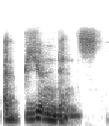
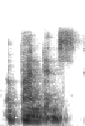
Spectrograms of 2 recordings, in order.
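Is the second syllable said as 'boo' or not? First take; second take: boo; not boo. First: The second syllable is said as 'bu'. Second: The second syllable is not said as 'bu'. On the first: The speaker calls it wrong. "Karena ini U kan kan enak saudara" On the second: The speaker calls it right. "tidak pakai bu"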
